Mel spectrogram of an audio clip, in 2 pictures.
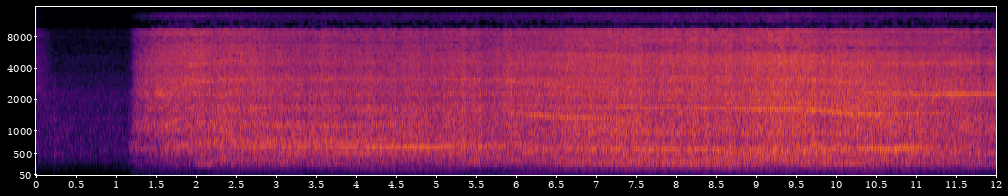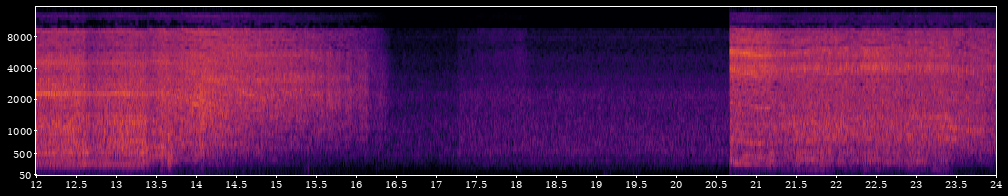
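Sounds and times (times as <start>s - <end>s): power tool cutting: 1.2s - 16.4s, 20.7s - 24.0s.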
